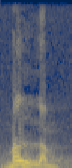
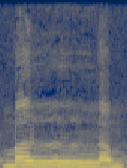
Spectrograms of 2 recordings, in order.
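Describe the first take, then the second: First: It goes straight into the l, no hum. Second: A nasal hum is held before the l. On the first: The speaker calls it right. "tapi langsung malam" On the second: The speaker calls it wrong. "nggak boleh malam"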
